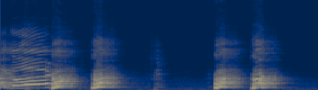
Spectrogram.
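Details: Labrador Retriever dog, coaxed to bark to get someone out of bed; a drawn-out whine-like tonal note slides into a bark, then a second bark, a short gap, and two more barks in quick succession.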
